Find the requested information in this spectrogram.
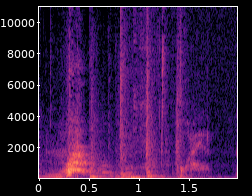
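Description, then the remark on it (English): A dog barks a few times in the background, with a sharp, strong bark near the start followed by quieter ones, while a man's voice talks over it. “Then I've got a dog barking there in the background, people.”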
